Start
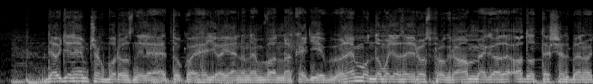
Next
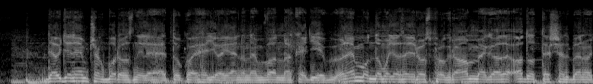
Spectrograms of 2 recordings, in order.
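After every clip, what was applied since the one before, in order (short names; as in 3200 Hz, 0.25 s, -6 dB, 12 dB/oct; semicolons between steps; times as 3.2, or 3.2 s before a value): nothing audible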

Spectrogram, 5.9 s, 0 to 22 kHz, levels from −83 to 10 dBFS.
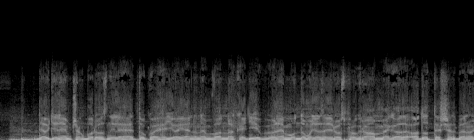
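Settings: elliptic low-pass 10000 Hz, stop band 70 dB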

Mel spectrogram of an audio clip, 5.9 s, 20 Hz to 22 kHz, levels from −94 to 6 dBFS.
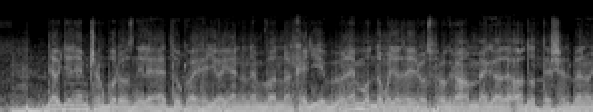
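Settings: RIAA curve playback; in parallel at +1 dB: negative-ratio compressor -21 dBFS, ratio -0.5; on the sum: limiter -9 dBFS, peak gain reduction 7.5 dB; gain -7 dB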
